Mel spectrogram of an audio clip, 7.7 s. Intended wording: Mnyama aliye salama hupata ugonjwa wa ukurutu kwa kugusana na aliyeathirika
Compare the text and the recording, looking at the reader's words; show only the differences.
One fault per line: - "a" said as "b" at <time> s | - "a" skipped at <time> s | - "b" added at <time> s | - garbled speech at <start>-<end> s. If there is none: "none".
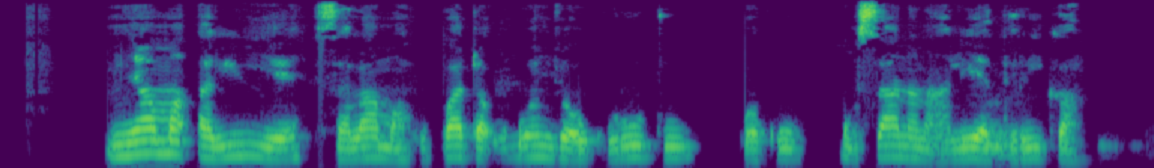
none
